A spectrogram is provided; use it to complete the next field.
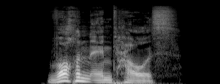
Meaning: weekend house
- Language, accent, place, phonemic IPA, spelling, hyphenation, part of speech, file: German, Germany, Berlin, /ˈvɔxn̩ʔɛntˌhaʊ̯s/, Wochenendhaus, Wo‧chen‧end‧haus, noun, De-Wochenendhaus.ogg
